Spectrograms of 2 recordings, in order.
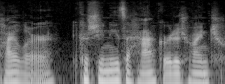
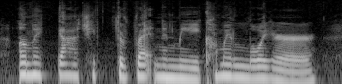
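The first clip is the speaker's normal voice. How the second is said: frantic, high, fake-panic shrieking scream; 6 semitones higher than usual. Recounting a man's reaction when a woman stands her ground, retelling a man screaming. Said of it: "He starts screaming like".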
